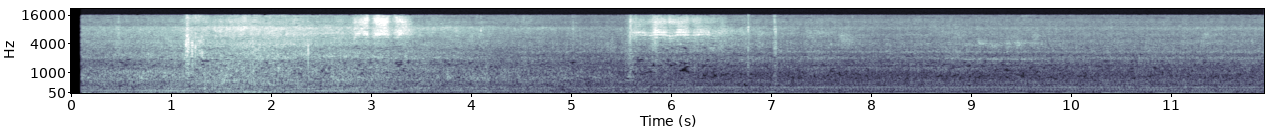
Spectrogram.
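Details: Street traffic noise from passing vehicles, a steady roar with brief louder swells, and no animal voices heard.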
